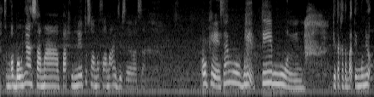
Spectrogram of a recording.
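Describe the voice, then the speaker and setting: A woman's voice: fairly high pitch, mellow, slight background noise, low-quality recording. Chatty woman vlogging in a supermarket. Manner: chatty, thinking aloud while shopping, exclaiming at prices. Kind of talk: casual shopping vlog narration. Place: supermarket, indoors.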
